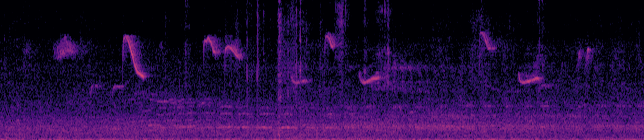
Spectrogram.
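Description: Near silence with faint bird calls: a scatter of short, high chirps about every half second to second.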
